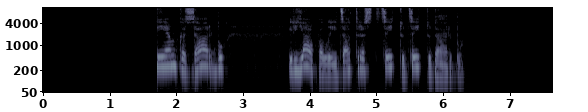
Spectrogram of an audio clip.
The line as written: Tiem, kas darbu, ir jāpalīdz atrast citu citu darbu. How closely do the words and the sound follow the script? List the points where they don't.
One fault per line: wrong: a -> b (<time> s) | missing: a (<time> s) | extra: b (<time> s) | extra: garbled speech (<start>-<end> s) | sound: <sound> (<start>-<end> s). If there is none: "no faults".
no faults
